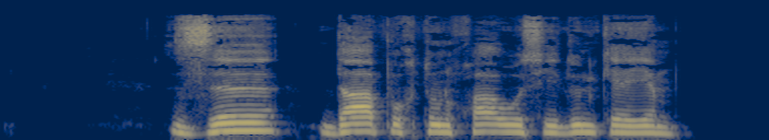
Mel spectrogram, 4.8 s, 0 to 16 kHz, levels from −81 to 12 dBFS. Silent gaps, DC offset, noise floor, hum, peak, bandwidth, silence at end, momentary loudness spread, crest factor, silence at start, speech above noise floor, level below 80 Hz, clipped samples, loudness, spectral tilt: none; under 0.1%; -78 dBFS; none; -2 dBFS; 11.5 kHz; 0.6 s; 9 LU; 18 dB; 1.1 s; 60 dB; -60 dBFS; under 0.1%; -19 LUFS; -4.5 dB/octave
